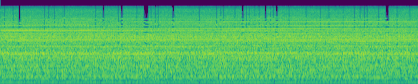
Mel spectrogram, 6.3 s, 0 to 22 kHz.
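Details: Mercedes-Benz M272/M273 V6/V8 (S211 E-Class) cold start: loud, fast diesel-like rattle over a steady hum at idle, from low oil pressure due to a failed oil pick-up tube O-ring.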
